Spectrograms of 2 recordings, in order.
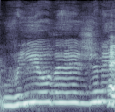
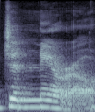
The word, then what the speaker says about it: Rio de Janeiro: And I'm like, I know I'm pronouncing it right. Right. Right, so the stupid one in this situation. Yeah. So she basically wanted you to say Janeiro. Something. Yeah, exactly. More English-like.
